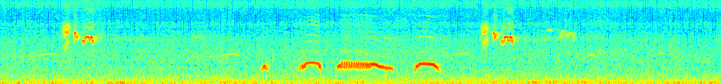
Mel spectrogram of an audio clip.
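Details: Spotted Dove at a snare-cage trap with a decoy bird, giving one phrase of two arched coos, a long rolling coo and a closing arched note, while other small birds chirp and whistle softly around it.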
